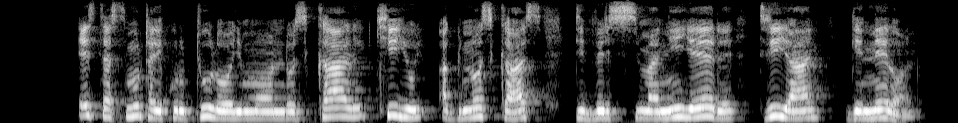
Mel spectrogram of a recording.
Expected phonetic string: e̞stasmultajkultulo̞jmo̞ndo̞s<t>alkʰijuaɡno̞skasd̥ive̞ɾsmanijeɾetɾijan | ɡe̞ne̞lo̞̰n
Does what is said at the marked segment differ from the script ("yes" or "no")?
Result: yes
